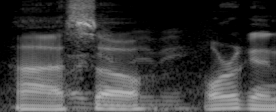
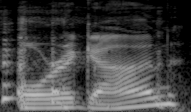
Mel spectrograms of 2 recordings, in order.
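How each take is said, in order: First: The name is said the way locals say it. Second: The name is said the way outsiders say it. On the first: The speaker calls it right. "I've had to learn to say it that way" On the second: The speaker calls it wrong. "I used to say Oregon, and I got scolded hardcore"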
